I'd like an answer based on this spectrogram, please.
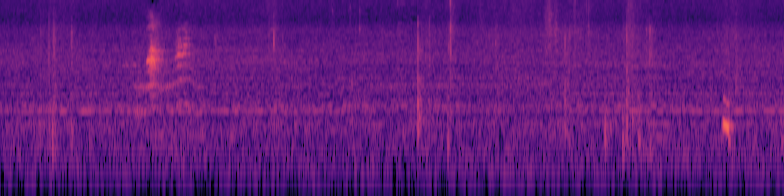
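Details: Seven-week-old Bengal kittens from a Cupcake x Dakota litter, one short high-pitched meow near the start, then quiet room with scattered soft clicks and rustles.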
